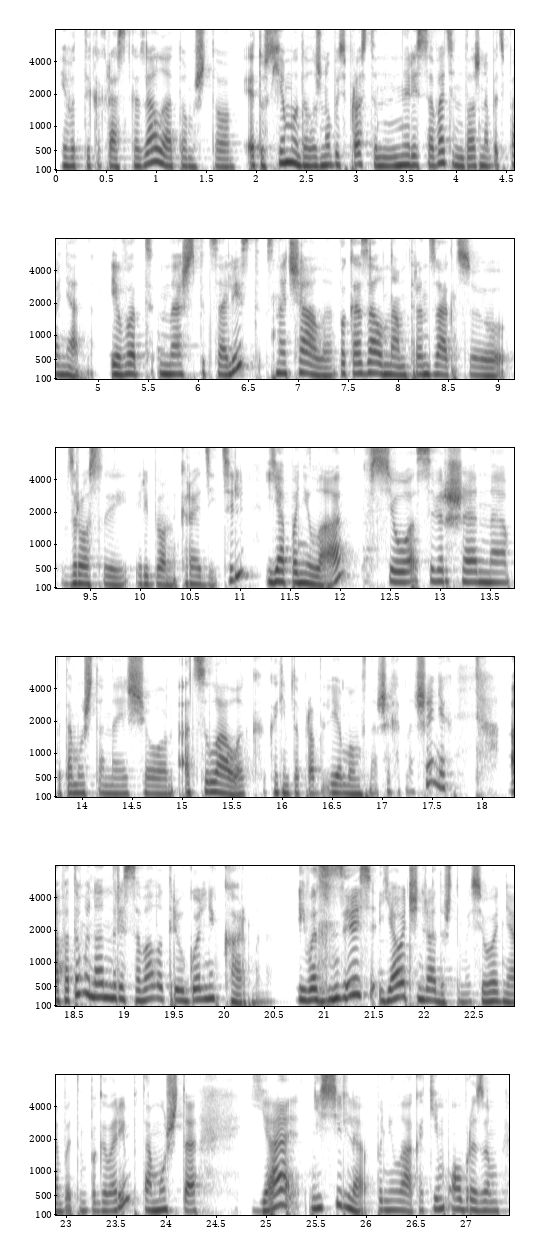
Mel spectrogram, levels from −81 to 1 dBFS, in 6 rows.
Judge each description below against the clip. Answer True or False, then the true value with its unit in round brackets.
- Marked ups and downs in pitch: False (3.7 semitones)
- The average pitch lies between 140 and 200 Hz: True (190 Hz)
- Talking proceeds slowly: False (155 wpm)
